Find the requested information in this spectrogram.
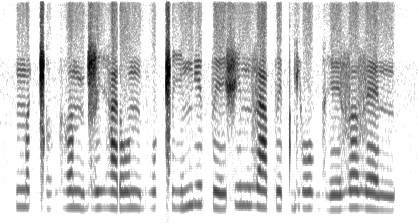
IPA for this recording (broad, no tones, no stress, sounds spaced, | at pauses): n ʌ ɡ͡ǁ ʌ ɡʱ ʌ n ɖ͡ʐ i ɦ a ɾ o n bʱ o ǁ i nʲ e p e ʃ i n z a p e t ɡ j o ɡʱ e z ʌ z ɛ n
